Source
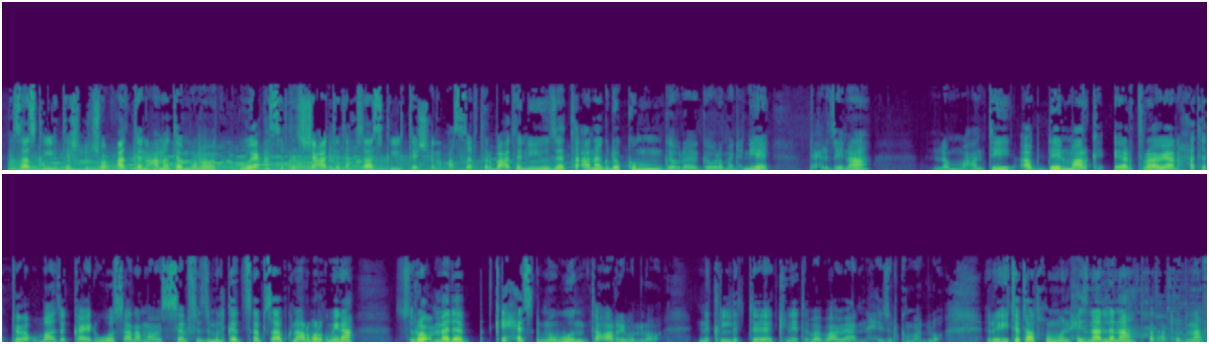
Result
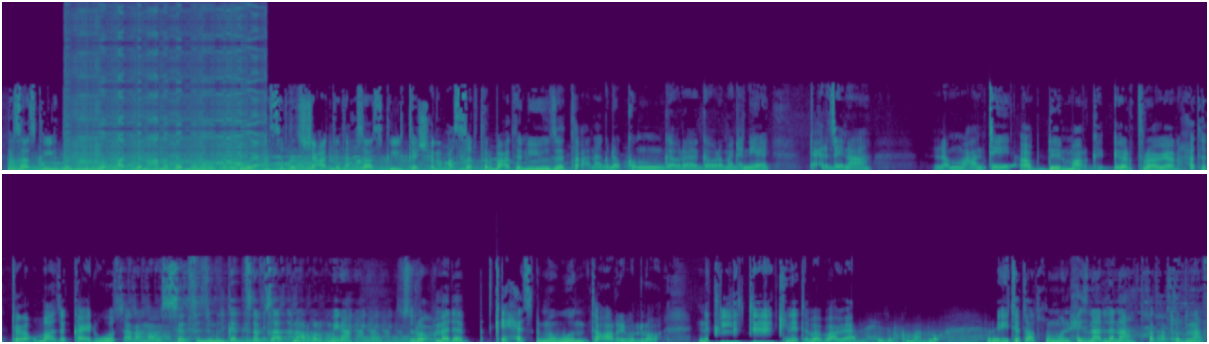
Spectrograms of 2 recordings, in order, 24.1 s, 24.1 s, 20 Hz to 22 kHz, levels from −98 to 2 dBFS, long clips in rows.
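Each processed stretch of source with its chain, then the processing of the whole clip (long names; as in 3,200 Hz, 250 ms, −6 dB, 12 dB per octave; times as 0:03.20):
0:00.62–0:02.65: linear delta modulator 16 kbit/s, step −21 dBFS + bad sample-rate conversion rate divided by 8×, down filtered, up hold
0:05.81–0:10.18: downward compressor 5 to 1, threshold −37 dBFS + frequency shifter +240 Hz + multiband upward and downward expander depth 40%
0:10.78–0:11.19: mains-hum notches 60/120/180/240/300/360/420/480 Hz + downward compressor 3 to 1, threshold −31 dBFS
0:13.17–0:16.40: tuned comb filter 240 Hz, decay 0.23 s, mix 70% + echo with a time of its own for lows and highs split 750 Hz, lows 304 ms, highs 133 ms, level −13 dB
0:19.11–0:19.86: Chebyshev band-stop filter 150–1,200 Hz, order 4 + mains-hum notches 60/120/180/240/300/360/420/480 Hz
0:20.55–0:22.01: spike at every zero crossing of −27.5 dBFS + low-pass filter 1,200 Hz 24 dB per octave
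whole clip: low-shelf EQ 220 Hz +6 dB; downward compressor 6 to 1, threshold −35 dBFS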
